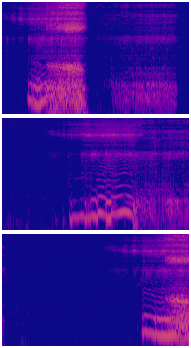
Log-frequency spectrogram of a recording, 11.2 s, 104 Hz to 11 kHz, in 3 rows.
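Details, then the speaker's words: Loud rattling snores on each inhalation, softer on exhalation, about 12–13 breaths a minute with quiet pauses, heard nightly; snoring. "This is what I gotta deal with, y'all, on a daily basis. I tell you, I got snoring in stereo."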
